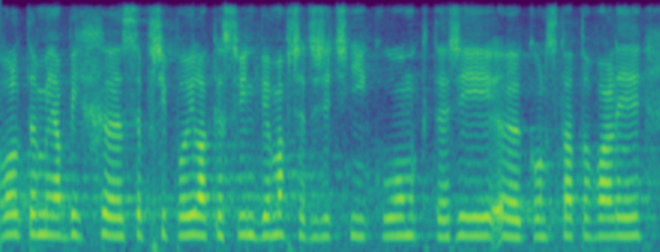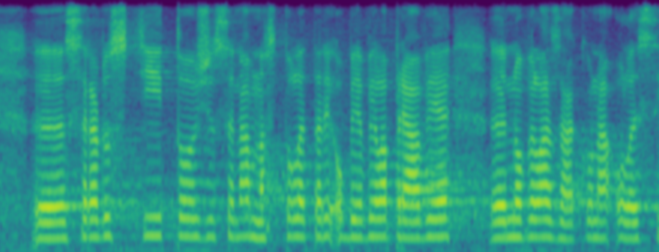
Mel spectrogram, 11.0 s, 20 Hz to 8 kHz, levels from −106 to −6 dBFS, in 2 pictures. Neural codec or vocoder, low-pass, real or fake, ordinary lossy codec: none; 7.2 kHz; real; Opus, 64 kbps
